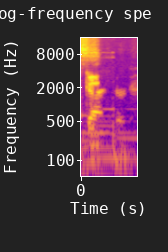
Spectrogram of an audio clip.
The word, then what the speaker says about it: Giger: It's Giger. I think it's H.R. Giger. Yeah. Yes. Right? Giger, Yes. Geiger.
